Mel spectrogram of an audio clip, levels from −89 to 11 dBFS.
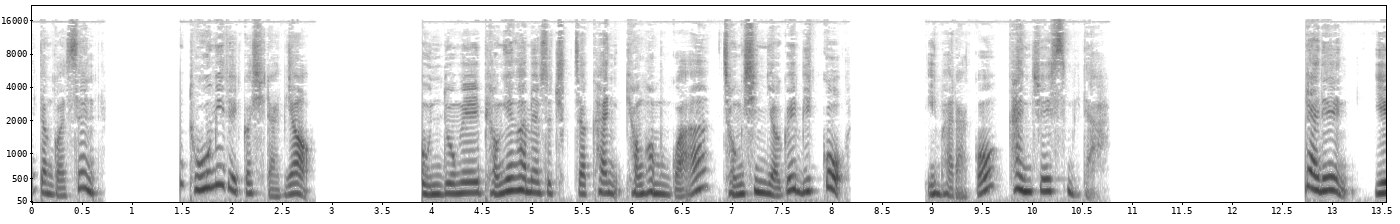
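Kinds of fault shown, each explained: Clipped start after a pause: the output sleeps through silences and needs time to wake, so speech resuming at 0.97, 3.31, 8.42 and 12.15 s loses its first 0.51 to 0.59 s. Waveform and spectrogram show flat silence ending in an abrupt vertical edge.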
